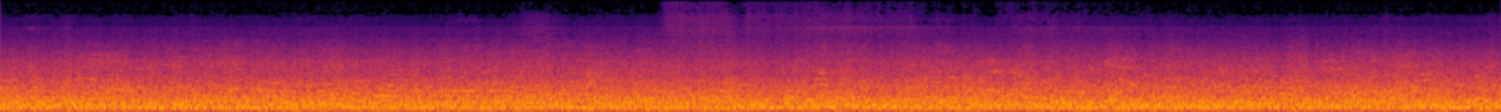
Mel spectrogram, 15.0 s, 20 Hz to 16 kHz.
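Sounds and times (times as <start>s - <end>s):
subway station rumble: 0.0s - 15.0s.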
